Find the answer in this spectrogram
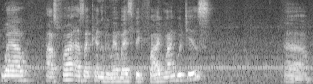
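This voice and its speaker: Speaking at a very slow pace with long, frequent pauses, a man with a fairly high pitch and ordinary pitch variation is heard over noticeable background noise and audible room echo. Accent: West African. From Mauritania. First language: Soninke. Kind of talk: interview. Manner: halting.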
